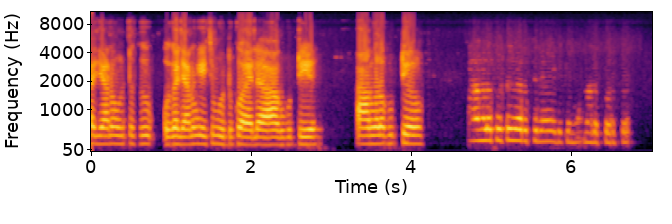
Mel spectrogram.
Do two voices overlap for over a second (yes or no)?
no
